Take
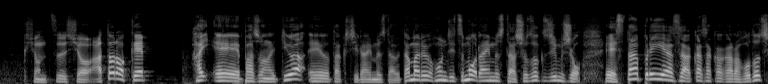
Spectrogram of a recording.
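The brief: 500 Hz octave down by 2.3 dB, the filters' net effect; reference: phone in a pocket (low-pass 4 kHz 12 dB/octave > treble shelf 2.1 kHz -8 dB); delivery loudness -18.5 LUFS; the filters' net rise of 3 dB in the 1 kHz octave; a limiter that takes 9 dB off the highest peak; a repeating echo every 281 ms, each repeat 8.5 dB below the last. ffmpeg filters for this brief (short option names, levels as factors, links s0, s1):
-af "equalizer=f=500:t=o:g=-4.5,equalizer=f=1000:t=o:g=8,alimiter=limit=0.2:level=0:latency=1,lowpass=4000,highshelf=f=2100:g=-8,aecho=1:1:281|562|843|1124:0.376|0.143|0.0543|0.0206,volume=2.66"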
